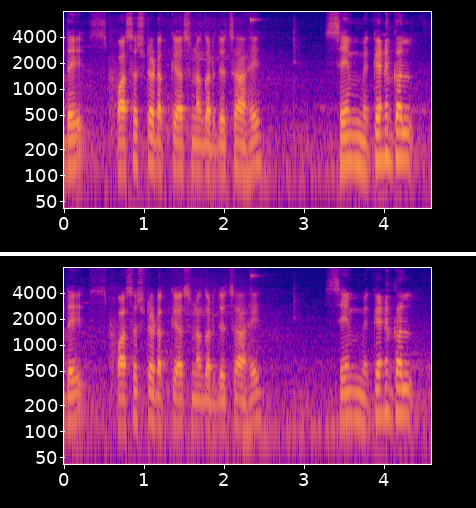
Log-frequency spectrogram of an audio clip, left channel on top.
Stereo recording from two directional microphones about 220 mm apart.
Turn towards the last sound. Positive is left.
turn(degrees=20)  # may be behind; listen again after turning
